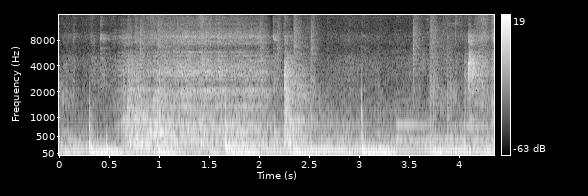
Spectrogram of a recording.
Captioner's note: metallic chair on floor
